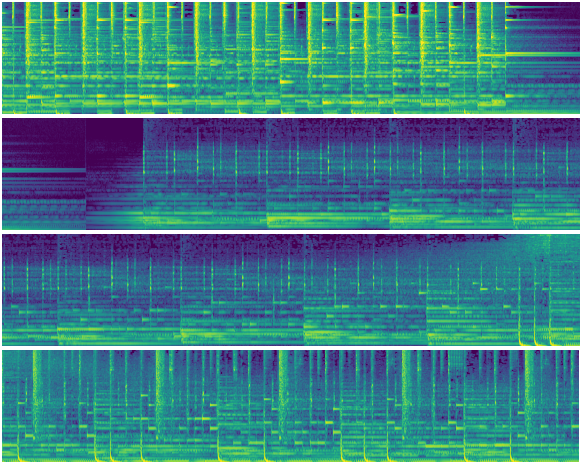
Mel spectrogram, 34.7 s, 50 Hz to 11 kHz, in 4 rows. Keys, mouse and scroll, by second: 1.0-1.5 scroll down 5, 1.5-2.9 right drag, 2.9-4.9 drag, 5.0-6.2 middle drag, 6.2 s, 8.0-9.4 scroll up 5, 9.4 s, 11.3 scroll down 1, 11.5-13.2 middle drag, 13.2 s, 14.7-15.0 scroll up 1, 15.0-17.1 shift+middle drag, 20.4-21.6 middle drag, 24.6-25.8 middle drag, 25.8-26.5 scroll down 1, 26.5 click, 26.9-28.0 scroll down 4, 28.0 g, 30.9 click, 31.8-32.9 scroll up 8, 32.2 middle drag, 32.9-34.6 middle drag.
